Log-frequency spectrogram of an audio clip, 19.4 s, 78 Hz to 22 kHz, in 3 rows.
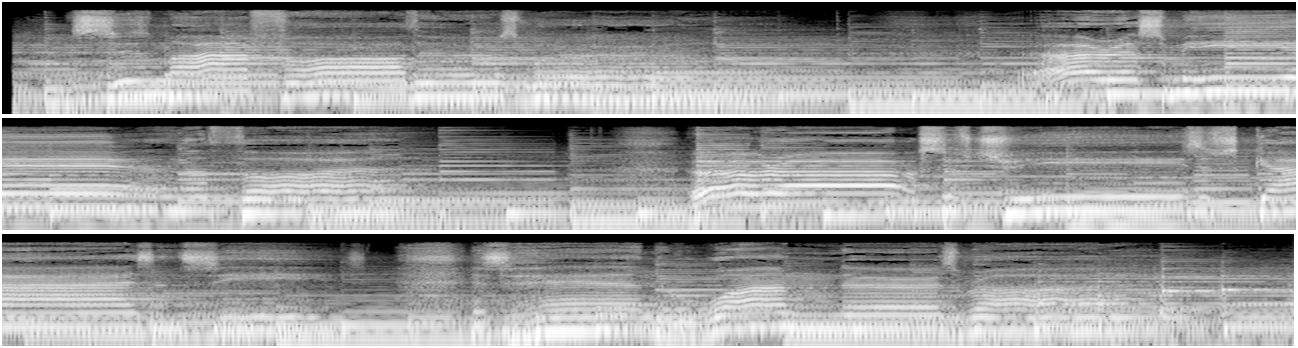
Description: M4R铃声, MP3铃声, 欧美歌曲 83 首发日期：2018-05-14 05:23 星期一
